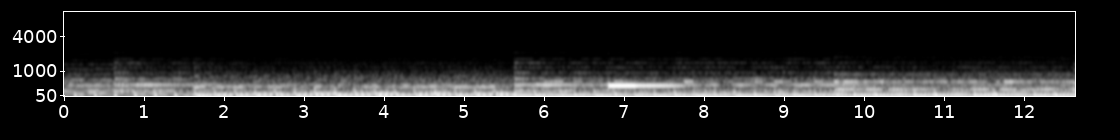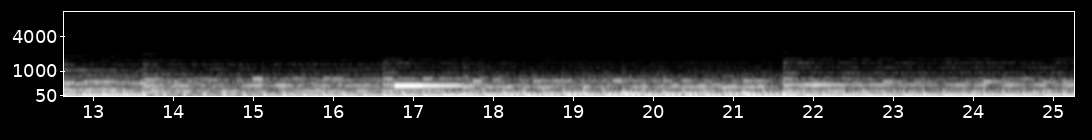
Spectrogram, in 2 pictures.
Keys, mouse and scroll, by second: 0.4 x, 0.7 click, 1.1-4.4 right drag, 2.7 f, 4.2 f, 4.4 a, 4.4 z, 4.9 right click, 6.0 right click, 6.1 click, 11.4 ctrl+z, 11.6 ctrl+z, 11.9 ctrl+z, 12.1 ctrl+z, 12.3 ctrl+z, 12.9 ctrl+z, 13.1 ctrl+z, 13.3 ctrl+z, 13.6 ctrl+z, 13.9 ctrl+z, 14.0 ctrl+z, 14.6 a, 15.4 click, 15.8-16.8 right drag, 16.8 ctrl+z, 16.9 ctrl+z, 17.2 ctrl+z, 17.4 ctrl+z, 17.7 ctrl+z, 17.9 ctrl+z, 18.1 ctrl+z, 18.8-20.5 drag, 19.9 x, 21.6 ctrl+z, 22.9 click, 23.9 g.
